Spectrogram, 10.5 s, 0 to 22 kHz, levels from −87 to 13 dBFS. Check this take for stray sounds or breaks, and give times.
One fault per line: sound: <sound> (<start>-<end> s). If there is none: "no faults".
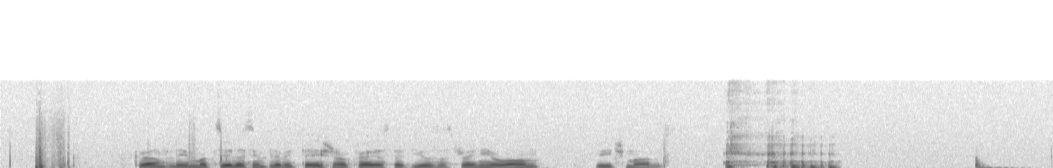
sound: laugh (7.2-8.4 s)
sound: thud (9.8-10.3 s)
